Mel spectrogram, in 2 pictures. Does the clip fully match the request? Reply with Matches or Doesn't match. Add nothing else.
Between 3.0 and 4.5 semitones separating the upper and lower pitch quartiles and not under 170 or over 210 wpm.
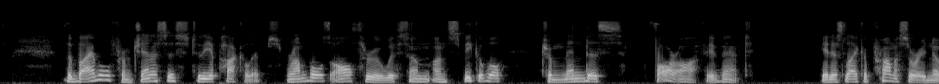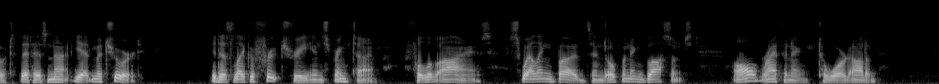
Doesn't match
